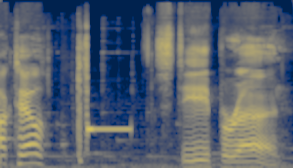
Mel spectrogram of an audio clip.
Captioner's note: beep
